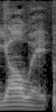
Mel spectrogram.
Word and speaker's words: Yahweh: We pronounce it kind of Yahweh, but it was a word that the Jewish folks, they did not use.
